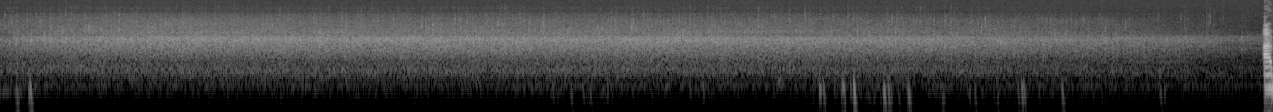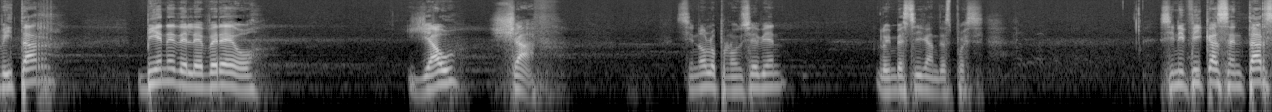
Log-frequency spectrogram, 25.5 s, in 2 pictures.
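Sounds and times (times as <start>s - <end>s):
crowd applause: 0.0s - 13.2s
speech: 12.7s - 13.4s, 14.2s - 15.4s, 16.9s - 18.2s, 19.6s - 20.6s, 21.5s - 22.8s, 24.4s - 25.4s.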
